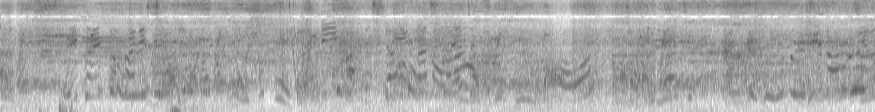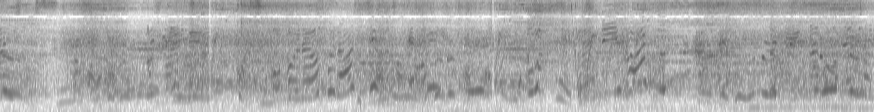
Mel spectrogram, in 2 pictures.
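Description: Video game battle effects whoosh, clash and burst rapidly.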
